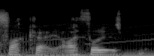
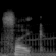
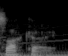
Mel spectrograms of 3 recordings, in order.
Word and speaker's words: sake: all those years ago, I didn't actually know that that was pronounced sake. I read it as English, as sake. It wasn't until I played Shenmue on Dreamcast that I heard it being pronounced sake.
